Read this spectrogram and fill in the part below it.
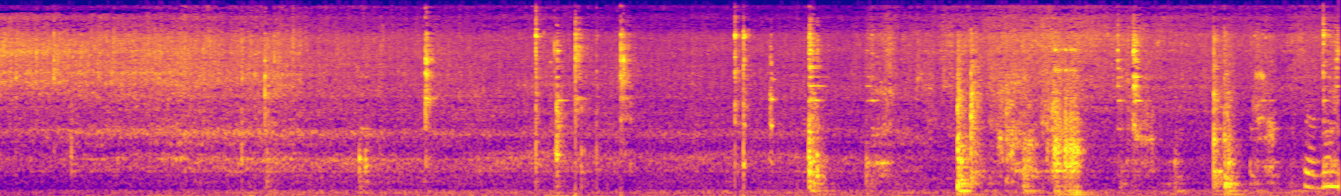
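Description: A mushroom masala coated in spices and yogurt is mixed in oil in a pan, with a low frying hiss under sharp, irregular spoon clanks and scrapes that grow busier toward the end, close and with no talking.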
